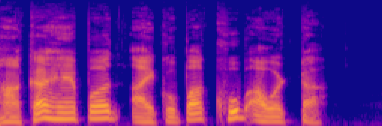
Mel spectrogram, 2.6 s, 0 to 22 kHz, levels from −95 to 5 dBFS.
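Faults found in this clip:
Nothing stood out on listening to this speech recording, so there are no findings to log.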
